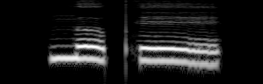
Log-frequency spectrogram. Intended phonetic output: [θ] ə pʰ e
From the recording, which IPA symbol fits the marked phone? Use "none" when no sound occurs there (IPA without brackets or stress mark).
n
